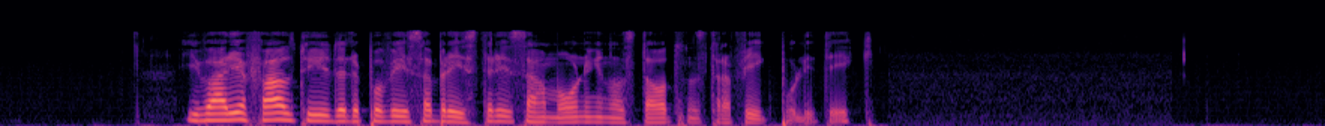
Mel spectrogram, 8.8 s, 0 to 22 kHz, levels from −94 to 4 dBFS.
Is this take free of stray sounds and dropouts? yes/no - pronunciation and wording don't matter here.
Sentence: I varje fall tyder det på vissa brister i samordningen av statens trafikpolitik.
yes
